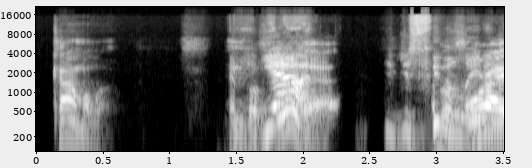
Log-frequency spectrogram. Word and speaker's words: Kamala: know until this year that her name was pronounced commala and before that before I had been corrected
